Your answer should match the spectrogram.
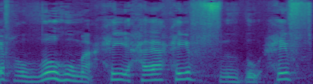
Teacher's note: حف فا کا ہمس شو کریں گے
